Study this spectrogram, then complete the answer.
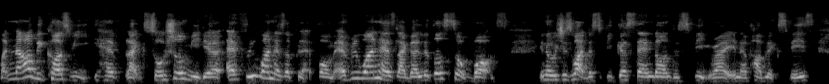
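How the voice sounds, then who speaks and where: Loud and very fast, a woman speaks at a fairly high pitch with very wide pitch swings. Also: hardly any pauses. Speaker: creative producer, conference speaker. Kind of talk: conference talk. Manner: animated.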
